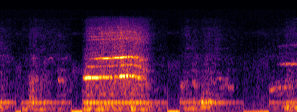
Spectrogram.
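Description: A single high-pitched, drawn-out call, like an animal's, lasting about a second partway through, over a steady low hum.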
